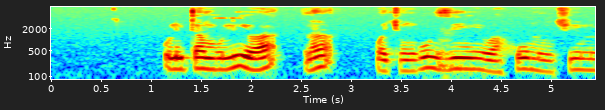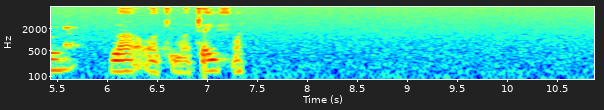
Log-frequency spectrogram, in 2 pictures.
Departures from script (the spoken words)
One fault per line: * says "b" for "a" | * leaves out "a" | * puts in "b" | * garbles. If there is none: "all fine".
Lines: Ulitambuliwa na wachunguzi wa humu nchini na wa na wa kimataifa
* leaves out "na wa"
